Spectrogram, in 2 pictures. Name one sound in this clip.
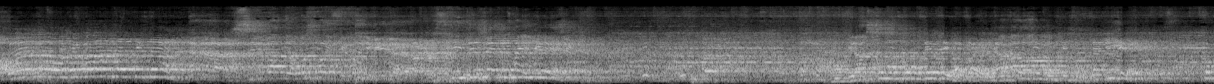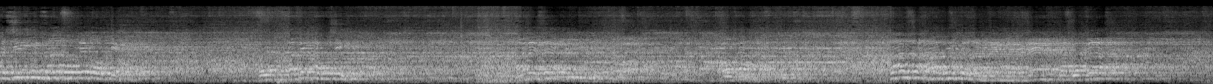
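A man talks with animation through a headset microphone over loudspeakers.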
